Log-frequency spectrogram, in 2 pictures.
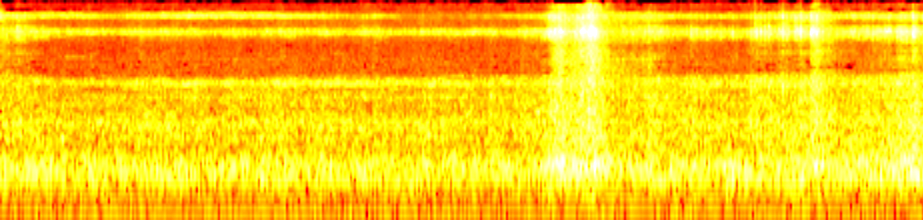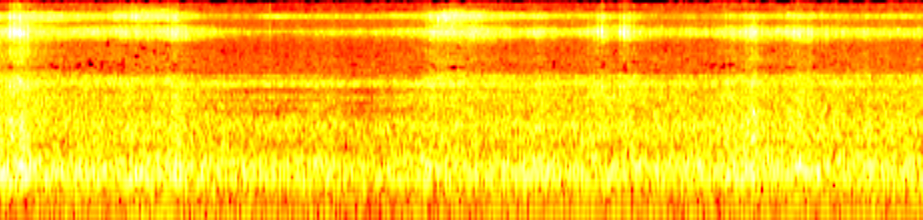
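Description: Steady wind and road rumble from riding along on a moving vehicle, with a louder gust about four seconds in. A motorcycle passes close just as it begins.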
